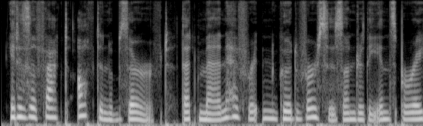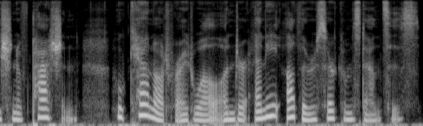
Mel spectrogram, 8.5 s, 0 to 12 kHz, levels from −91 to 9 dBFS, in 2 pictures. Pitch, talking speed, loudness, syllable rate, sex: 200 Hz, 175 wpm, -18 LUFS, 5.7 syllables/s, female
